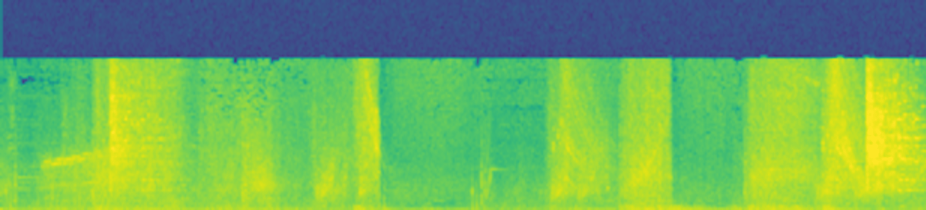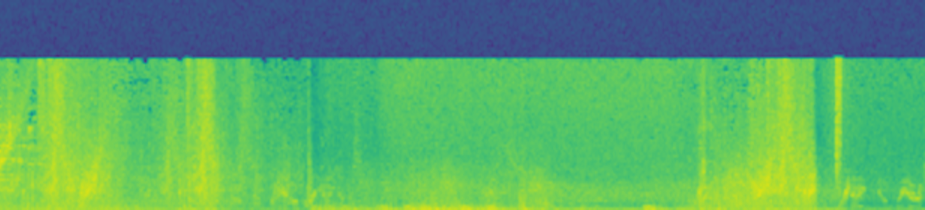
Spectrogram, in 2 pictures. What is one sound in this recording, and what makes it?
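Game hits land with sharp impacts.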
